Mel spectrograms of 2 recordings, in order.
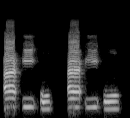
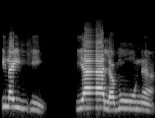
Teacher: حمزہ کی آواز سخت اور جھٹکے والی ہوتی ہے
